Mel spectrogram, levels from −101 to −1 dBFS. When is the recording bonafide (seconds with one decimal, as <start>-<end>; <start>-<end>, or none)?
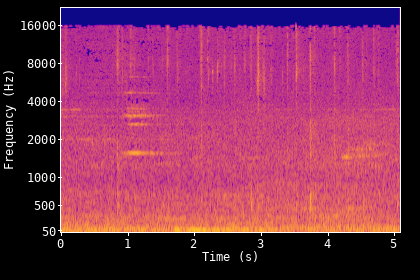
0.0-0.4; 1.0-5.1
